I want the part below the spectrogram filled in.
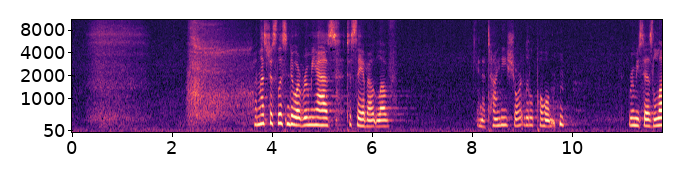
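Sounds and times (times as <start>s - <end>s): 
deep breath: 0.3s - 1.6s, 2.3s - 3.7s
speech: 3.6s - 6.5s, 8.1s - 10.0s, 11.1s - 11.7s.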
